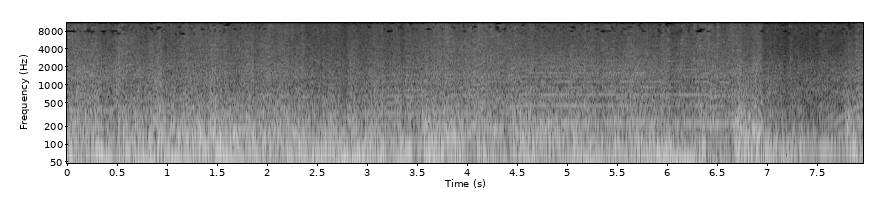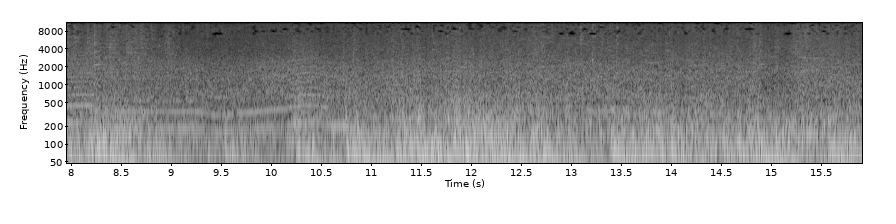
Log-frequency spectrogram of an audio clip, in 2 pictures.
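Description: A car engine roars and revs hard.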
